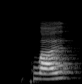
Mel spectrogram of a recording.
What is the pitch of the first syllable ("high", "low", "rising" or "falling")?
rising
